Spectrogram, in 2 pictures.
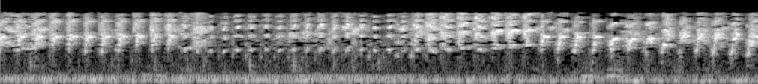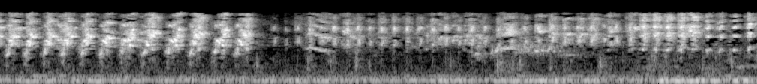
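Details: Pet lovebird singing the long chattering 'ngekek' song: a rapid, dense run of high, scratchy pulses that carries on for about seven seconds, breaks off briefly, then resumes just as fast.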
